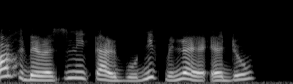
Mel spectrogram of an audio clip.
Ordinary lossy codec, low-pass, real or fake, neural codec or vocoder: none; 5.4 kHz; fake; autoencoder, 22.05 kHz, a latent of 192 numbers a frame, VITS, trained on many speakers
